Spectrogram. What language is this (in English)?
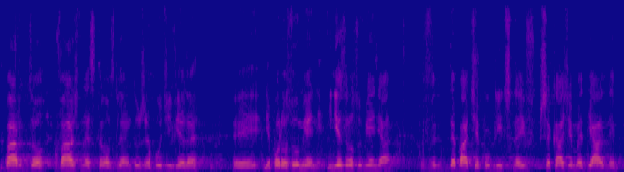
Polish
